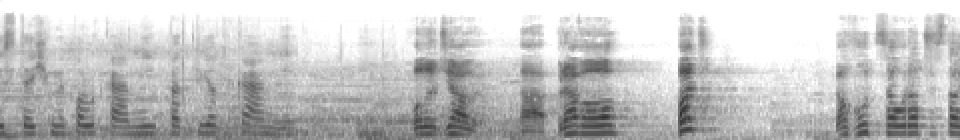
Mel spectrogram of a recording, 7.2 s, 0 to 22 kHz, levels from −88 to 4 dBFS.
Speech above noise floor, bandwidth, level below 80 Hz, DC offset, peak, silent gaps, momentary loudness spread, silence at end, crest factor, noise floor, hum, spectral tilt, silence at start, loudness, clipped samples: 27 dB; 14.5 kHz; -50 dBFS; under 0.1%; -4 dBFS; none; 17 LU; 0 s; 22 dB; -52 dBFS; none; -4 dB/octave; 0 s; -25 LUFS; under 0.1%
